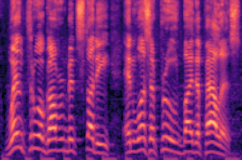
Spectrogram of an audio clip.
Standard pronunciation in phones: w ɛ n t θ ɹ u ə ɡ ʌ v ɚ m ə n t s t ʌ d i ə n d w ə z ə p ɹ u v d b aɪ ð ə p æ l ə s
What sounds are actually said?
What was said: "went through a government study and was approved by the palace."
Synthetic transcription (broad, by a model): w ɛ n θ ɹ u ə ɡ ʌ v ɚ m ə n t s t ʌ d i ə n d w ə z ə p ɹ u v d b aɪ ð ə p æ l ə s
